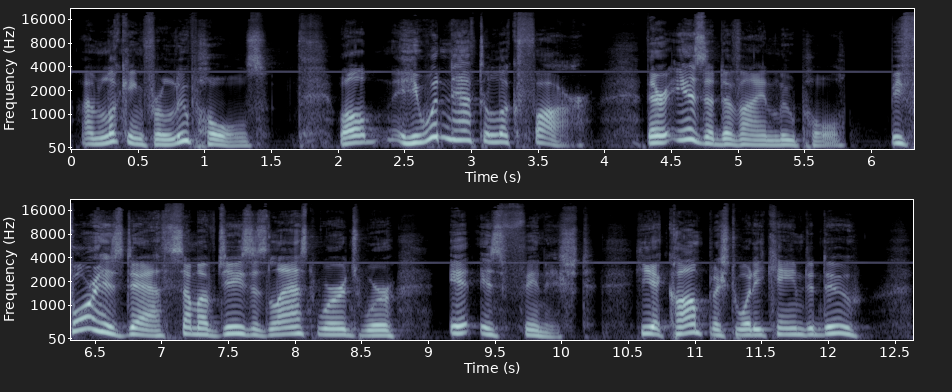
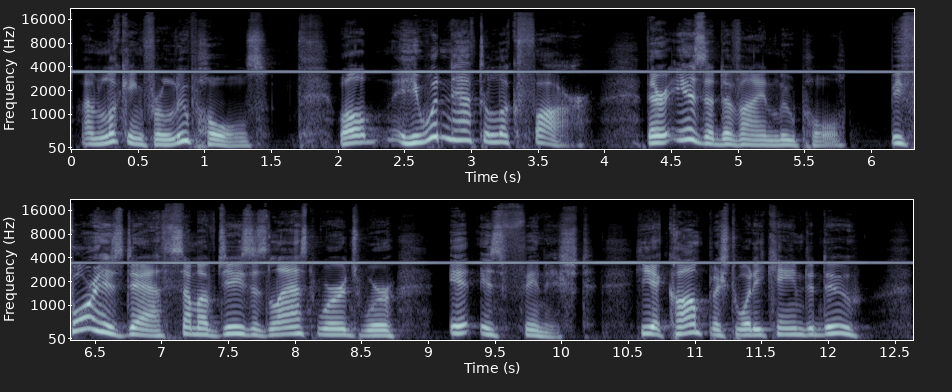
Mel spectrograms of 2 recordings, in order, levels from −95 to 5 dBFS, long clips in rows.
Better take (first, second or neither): first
